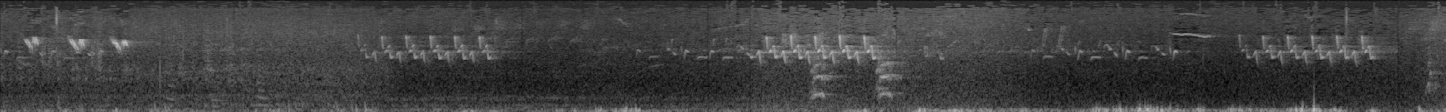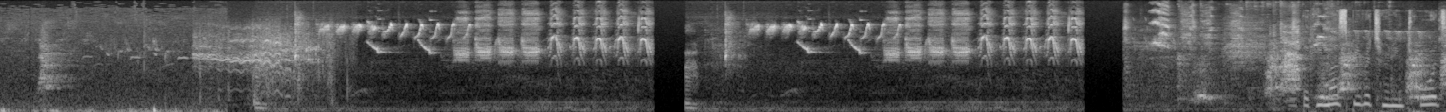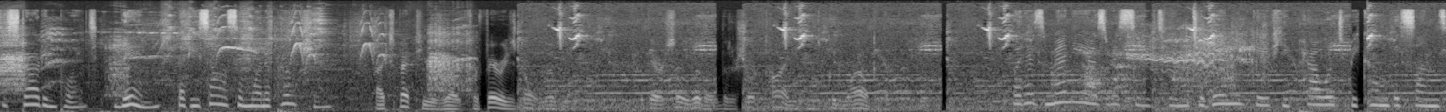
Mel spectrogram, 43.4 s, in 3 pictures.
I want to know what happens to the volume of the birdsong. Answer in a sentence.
The loudness of the birdsong goes up.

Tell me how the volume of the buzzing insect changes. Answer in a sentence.
The volume of the buzzing insect goes down.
